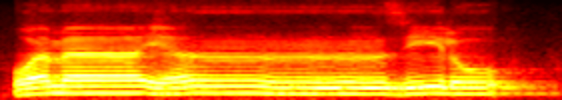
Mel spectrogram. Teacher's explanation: സാക്കിന നൂനിനെ ഇഖ്ഫാ ഹഖീഖി നൽകി മണിച്ചുകൊണ്ട് അവ്യക്തമാക്കി ഉച്ചരിക്കണം, മറച്ചു മണിക്കണം.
